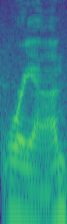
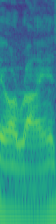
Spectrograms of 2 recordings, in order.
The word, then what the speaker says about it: Orion: / Orion ho video or oron as my good buddy Rob says uh so I you know it really should be pronounced oron but you know we say Orion so this is a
